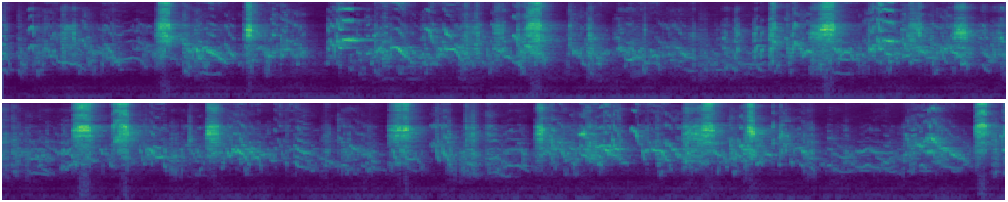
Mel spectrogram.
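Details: A group of budgerigars at play, keeping up a constant chatter of chirps, clicks and scratchy squawks without pause, a low hum in the background.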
